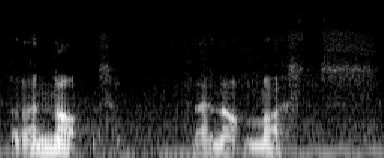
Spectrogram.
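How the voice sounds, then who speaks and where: A man in his sixties talks through his farming game in a relaxed, rambling way, pausing on fillers as he goes. His voice sits very low and sounds hoarse and croaky. A faint engine hum runs under his voice. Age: 60s. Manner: unhurried, rambling, halting with fillers. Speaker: farming game video maker. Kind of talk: casual gameplay commentary.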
